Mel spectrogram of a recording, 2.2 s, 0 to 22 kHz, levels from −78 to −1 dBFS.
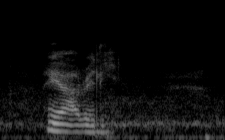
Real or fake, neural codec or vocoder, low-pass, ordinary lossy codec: fake; codec, 16 kHz, 4 kbps, X-Codec, WavLM features, trained on Multilingual LibriSpeech; 7.2 kHz; AAC, 32 kbps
